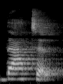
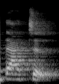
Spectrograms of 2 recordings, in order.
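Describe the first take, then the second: No difference in how they are said.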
